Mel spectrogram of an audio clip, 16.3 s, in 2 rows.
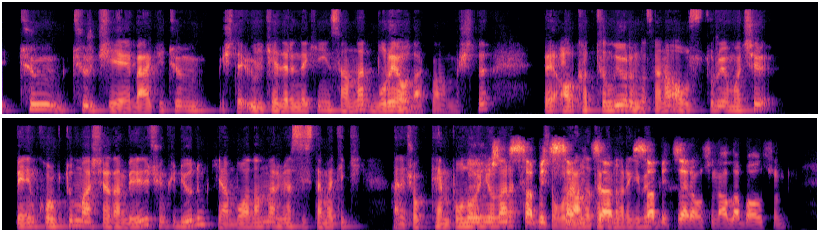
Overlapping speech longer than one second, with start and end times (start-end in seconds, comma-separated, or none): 12.8-14.7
